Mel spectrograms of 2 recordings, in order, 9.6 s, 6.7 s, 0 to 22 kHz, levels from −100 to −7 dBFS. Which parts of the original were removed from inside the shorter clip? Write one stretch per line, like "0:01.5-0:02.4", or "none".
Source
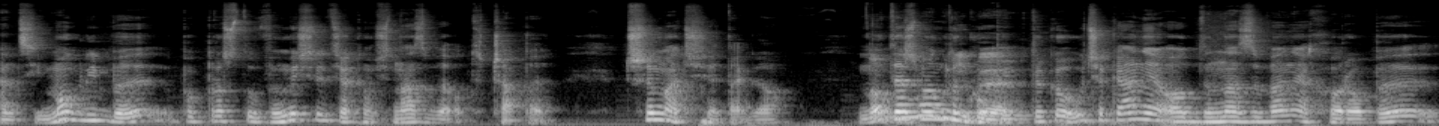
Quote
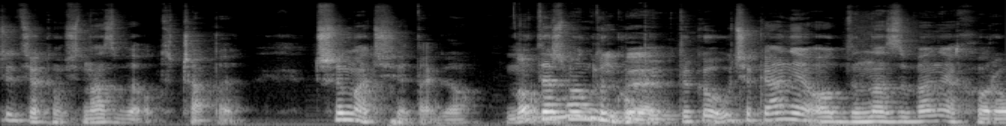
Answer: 0:05.3-0:05.6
